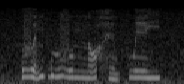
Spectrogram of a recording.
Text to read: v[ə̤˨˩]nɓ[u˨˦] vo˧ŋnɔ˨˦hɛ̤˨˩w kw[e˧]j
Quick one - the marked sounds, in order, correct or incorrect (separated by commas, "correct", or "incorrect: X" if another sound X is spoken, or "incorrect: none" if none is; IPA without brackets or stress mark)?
incorrect: ə̰˧˥, correct, correct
